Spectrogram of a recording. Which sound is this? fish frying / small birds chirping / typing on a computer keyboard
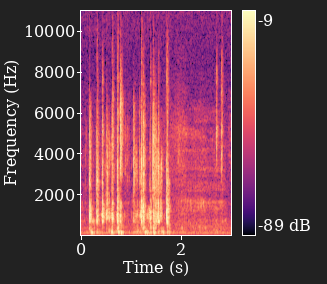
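typing on a computer keyboard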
